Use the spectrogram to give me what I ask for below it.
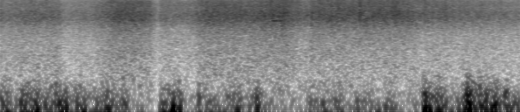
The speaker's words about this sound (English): It just looks like a really bad storm. I got some giant, trees in my front yard, and they're blowing in the wind, but they're not super crazy as of yet.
